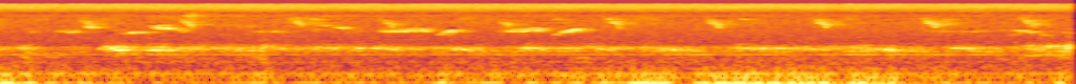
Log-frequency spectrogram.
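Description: Near silence, with faint birdsong: a steady run of short, quick chirps.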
